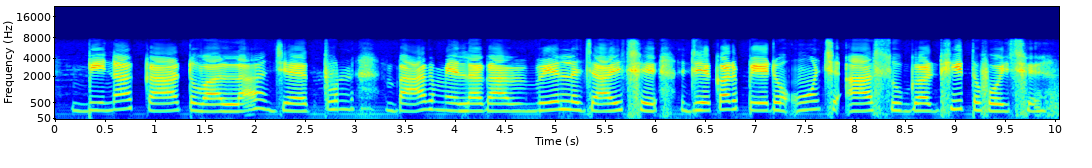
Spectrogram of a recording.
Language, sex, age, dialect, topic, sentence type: Maithili, female, 18-24, Eastern / Thethi, agriculture, statement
